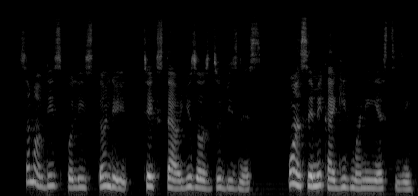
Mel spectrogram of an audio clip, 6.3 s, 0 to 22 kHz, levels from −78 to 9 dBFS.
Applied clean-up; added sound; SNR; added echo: none; none; none; none.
